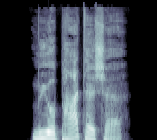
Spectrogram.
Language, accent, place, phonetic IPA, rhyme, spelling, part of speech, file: German, Germany, Berlin, [myoˈpaːtɪʃə], -aːtɪʃə, myopathische, adjective, De-myopathische.ogg
- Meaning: inflection of myopathisch: 1. strong/mixed nominative/accusative feminine singular 2. strong nominative/accusative plural 3. weak nominative all-gender singular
